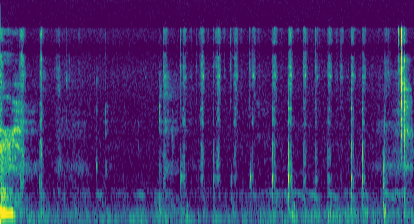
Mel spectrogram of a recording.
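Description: Dark umber colored pencil scratching across paper in short, repeated strokes, close and quiet, with brief pauses between bursts of coloring.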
